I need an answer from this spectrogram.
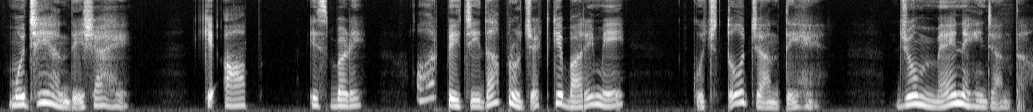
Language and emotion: Urdu, fearful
